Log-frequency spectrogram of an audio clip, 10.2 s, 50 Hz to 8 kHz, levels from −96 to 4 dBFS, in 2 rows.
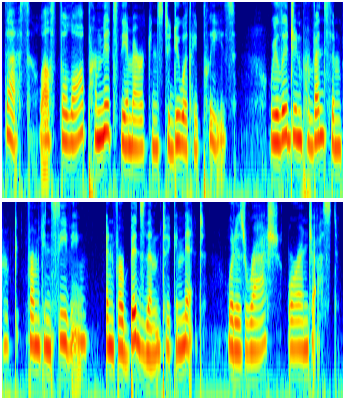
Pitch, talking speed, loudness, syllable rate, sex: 205 Hz, 160 wpm, -20 LUFS, 4.7 syllables/s, female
